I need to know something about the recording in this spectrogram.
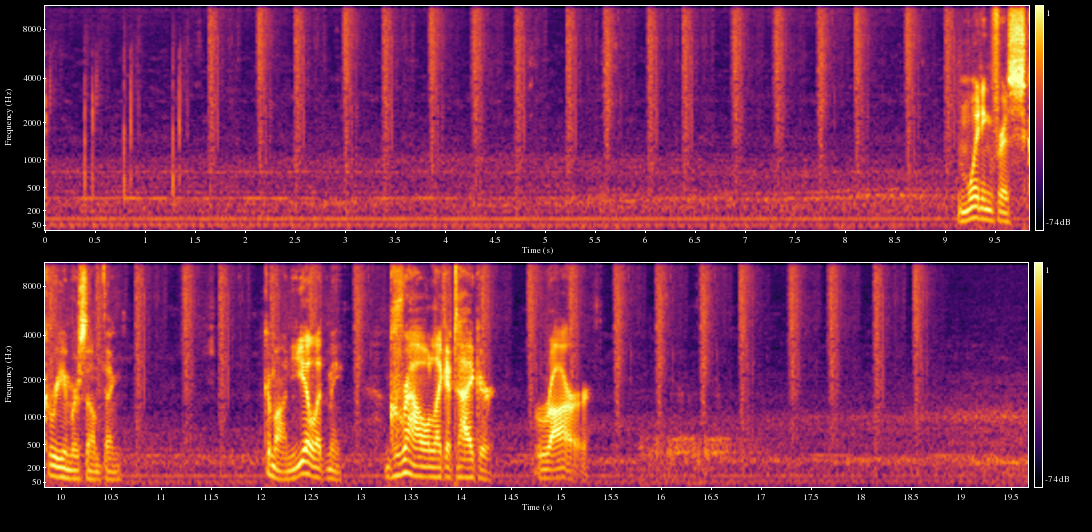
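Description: Footsteps crunch quickly over the ground.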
